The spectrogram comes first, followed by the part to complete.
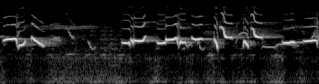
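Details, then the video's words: An Oriental magpie-robin sings in a lure recording for silent birds: rapid sequence of loud, clear whistled notes and downward slurs, delivered in quick bursts with short gaps. "pancingan ampuh | memancing ncept Kacer macet bunyi langsung gacor"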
